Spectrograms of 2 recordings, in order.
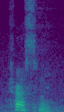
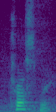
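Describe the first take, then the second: First: Soft invitation. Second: Much softer and higher; soft, lifted echo. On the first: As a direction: say it quietly, like a hand on the shoulder. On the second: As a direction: repeat it higher and lighter, like a gentle plea. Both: Acted. Voicing God's gentle invitation.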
